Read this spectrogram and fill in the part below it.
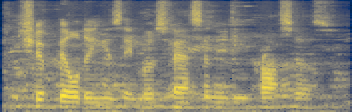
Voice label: Enhanced Speech Babble Noise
